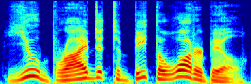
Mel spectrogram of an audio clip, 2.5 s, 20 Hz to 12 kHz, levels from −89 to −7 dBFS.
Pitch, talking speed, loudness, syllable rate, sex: 150 Hz, 190 wpm, -16 LUFS, 4.3 syllables/s, male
